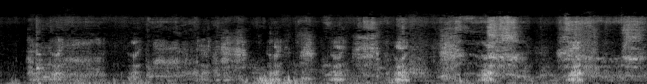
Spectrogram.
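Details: Yorkshire piglets, 22 days old, a group calling together: overlapping short grunts and squeals in irregular bursts, roughly once a second, with a dense, noisy texture throughout.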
